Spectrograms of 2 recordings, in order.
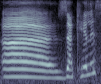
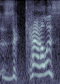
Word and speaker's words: Zakhalis: Next, Zakhilis, is that how you pronounce it? I'll have you know that it is pronounced Zakhalis Laragast, and you're making a terrible mistake here.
